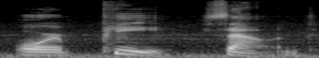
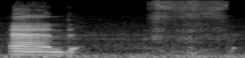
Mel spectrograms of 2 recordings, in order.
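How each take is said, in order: First: The letter is said as a stop, p. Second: The letter is said with friction, f. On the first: The letter has a dagesh. "that plosive sound, a stop sound" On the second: The letter has no dagesh. "it's going to have a fricative sound"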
